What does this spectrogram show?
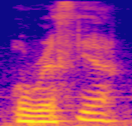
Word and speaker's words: Uretha: Uretha, the whole of our world, pronounced Urethia, with a soft th sound.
